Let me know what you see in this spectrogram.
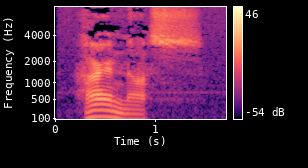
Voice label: "harnas", Dutch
